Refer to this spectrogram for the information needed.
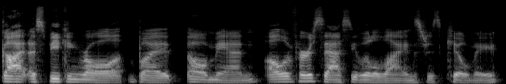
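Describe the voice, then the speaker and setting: A man's voice: on the low side, a little slow, bright, forceful tone. A man co-hosting a fan podcast, chatting and recapping in a casual, playful, enthusiastic way. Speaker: podcast co-host.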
